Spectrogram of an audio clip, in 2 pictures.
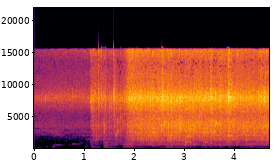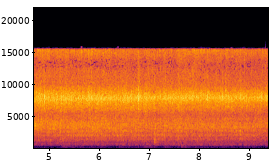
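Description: Raw potato pieces dropping into hot oil in an aluminium kadai and frying with a loud, steady sizzle that starts about two seconds in, with one sharp click about four seconds in. A spoon then stirs the potatoes through the sizzling oil.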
